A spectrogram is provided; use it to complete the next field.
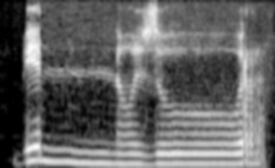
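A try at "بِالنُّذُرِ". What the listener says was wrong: Pendek. Bin nuzur.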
